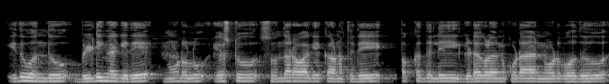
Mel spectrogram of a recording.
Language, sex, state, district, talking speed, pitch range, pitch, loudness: Kannada, male, Karnataka, Dharwad, 130 wpm, 140-150 Hz, 145 Hz, -21 LUFS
